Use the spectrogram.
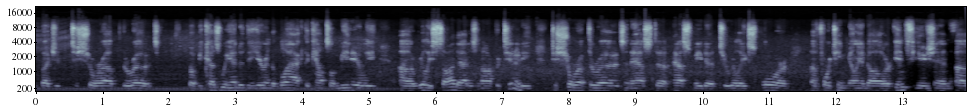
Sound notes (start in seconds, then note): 6.5 traffic humming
